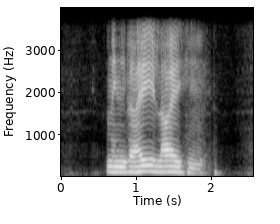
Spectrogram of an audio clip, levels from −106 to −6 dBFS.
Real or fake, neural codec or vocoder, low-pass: fake; codec, 44.1 kHz, 1.7 kbps, Pupu-Codec; 3.6 kHz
